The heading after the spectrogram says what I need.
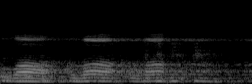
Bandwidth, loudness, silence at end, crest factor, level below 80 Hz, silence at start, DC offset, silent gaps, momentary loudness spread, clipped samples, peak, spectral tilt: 8 kHz; -40 LUFS; 0 s; 16 dB; -76 dBFS; 0 s; under 0.1%; none; 11 LU; under 0.1%; -24 dBFS; -4.5 dB/octave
